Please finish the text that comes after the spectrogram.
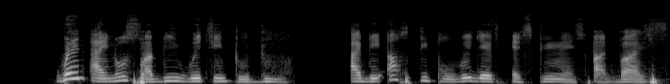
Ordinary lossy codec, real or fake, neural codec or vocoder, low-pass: Opus, 32 kbps; fake; codec, 44.1 kHz, 1.7 kbps, Pupu-Codec; 10.8 kHz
